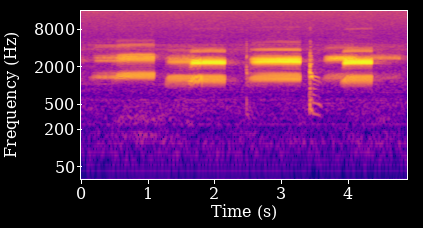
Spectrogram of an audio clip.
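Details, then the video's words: Tree frogs singing together at night after warm summer rain, steady nasal trills overlapping and alternating at slightly different pitches, interrupted twice by brief sharp snapping sounds. "Tree Frog Chorus After A Warm Rainy Day"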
